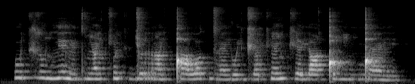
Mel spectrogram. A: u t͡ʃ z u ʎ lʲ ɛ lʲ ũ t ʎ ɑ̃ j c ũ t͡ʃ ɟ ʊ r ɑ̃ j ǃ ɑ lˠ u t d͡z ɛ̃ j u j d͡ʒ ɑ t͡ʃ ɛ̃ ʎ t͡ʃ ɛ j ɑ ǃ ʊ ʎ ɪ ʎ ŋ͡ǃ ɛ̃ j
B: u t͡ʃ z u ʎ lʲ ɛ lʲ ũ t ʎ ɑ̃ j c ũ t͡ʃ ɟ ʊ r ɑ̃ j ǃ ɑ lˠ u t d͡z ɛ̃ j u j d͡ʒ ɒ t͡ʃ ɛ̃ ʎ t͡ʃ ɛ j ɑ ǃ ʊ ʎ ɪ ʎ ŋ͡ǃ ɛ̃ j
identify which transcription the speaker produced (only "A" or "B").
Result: B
